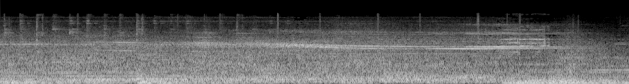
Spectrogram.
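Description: Jet airliner engines running as the planes taxi, a steady rush with a high whine that drops slightly in pitch midway.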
